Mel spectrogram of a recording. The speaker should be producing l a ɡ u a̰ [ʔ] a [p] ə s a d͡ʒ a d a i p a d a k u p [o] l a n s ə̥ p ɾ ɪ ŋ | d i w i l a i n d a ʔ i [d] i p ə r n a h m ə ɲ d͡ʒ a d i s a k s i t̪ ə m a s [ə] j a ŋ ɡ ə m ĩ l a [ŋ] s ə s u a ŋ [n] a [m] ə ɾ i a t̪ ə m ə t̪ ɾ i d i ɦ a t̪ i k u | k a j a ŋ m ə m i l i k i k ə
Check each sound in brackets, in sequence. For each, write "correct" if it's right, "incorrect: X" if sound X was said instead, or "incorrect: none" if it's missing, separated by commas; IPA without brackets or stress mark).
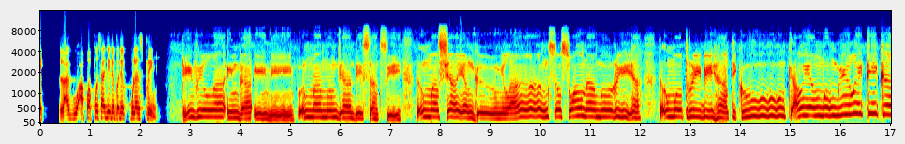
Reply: incorrect: p, correct, incorrect: u, incorrect: n, incorrect: a, correct, correct, correct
